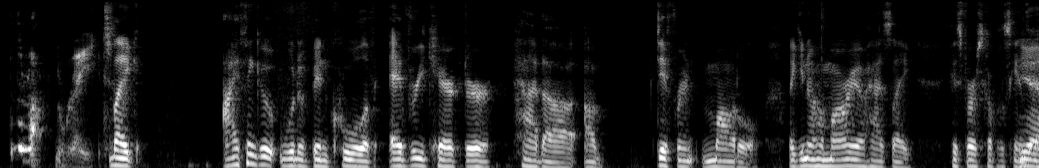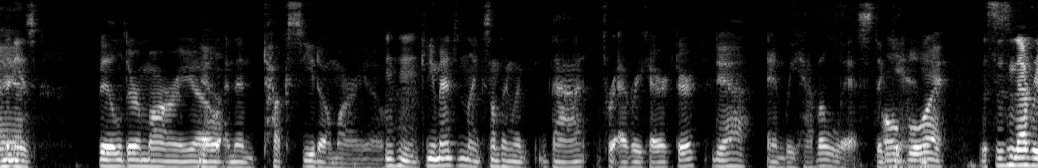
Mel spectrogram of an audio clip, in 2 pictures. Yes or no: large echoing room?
no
